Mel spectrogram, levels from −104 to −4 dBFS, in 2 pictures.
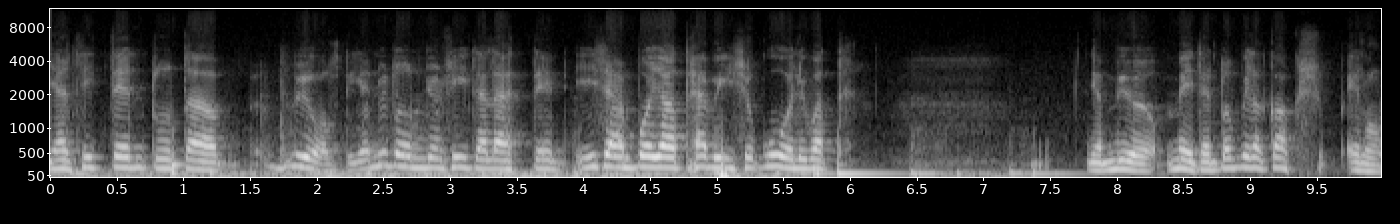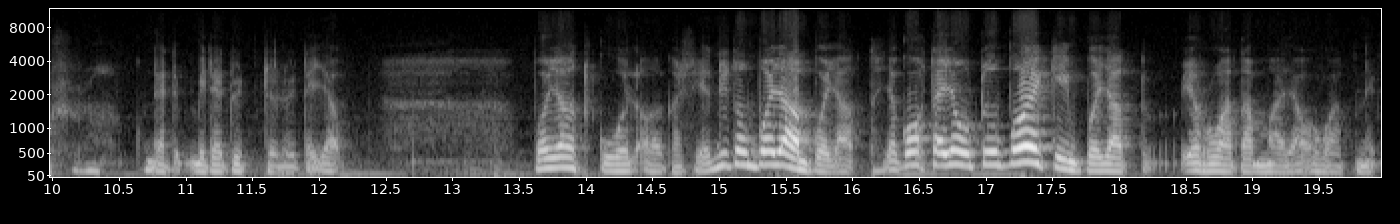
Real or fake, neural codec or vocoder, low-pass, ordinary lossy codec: real; none; none; none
